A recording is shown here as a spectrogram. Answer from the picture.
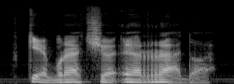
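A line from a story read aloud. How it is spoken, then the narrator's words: Old man muttering. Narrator (Russian): бормотал старик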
